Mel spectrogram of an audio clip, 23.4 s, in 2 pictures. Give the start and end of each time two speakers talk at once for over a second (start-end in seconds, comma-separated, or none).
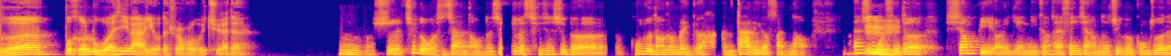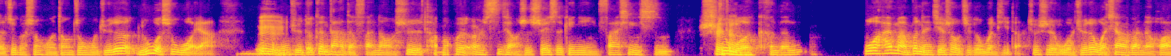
none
